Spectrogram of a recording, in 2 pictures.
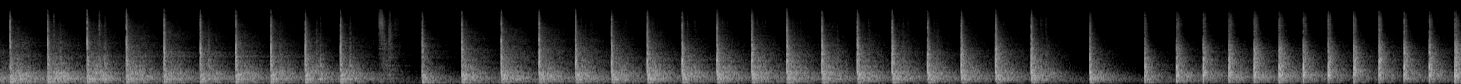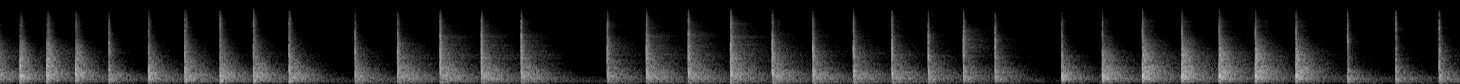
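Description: Rapid, even mallet blows, about three to four a second with a few short pauses, tapping a goose-strike dent out of the aluminium leading-edge skin of a light aircraft's wing.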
